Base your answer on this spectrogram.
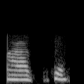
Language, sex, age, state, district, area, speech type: Bengali, female, 60+, West Bengal, Kolkata, urban, conversation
